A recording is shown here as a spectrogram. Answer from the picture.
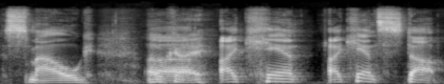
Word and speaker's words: Smaug: get to the Lonely Mountain, and you've got Smaug there at the Lonely Mountain. Yes. And this guy is just so sinister. Smaug's voice is so good, too. Richard Boone is the guy that played Smaug.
